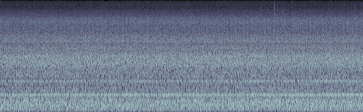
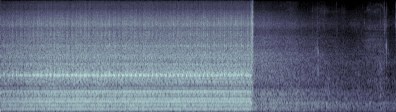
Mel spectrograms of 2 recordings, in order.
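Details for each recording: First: Air handler after fitting a new blower motor: a steady whoosh of air with a constant faint motor hum, no rubbing or rattling; correct rotation, heat strips on, running properly. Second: Goodman HVAC indoor blower, capacitor connection remade, compressor disconnected: steady hum with a strong fixed tone and rough buzzy edge. The blower motor is failing and is replaced.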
